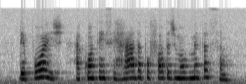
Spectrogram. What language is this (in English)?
Portuguese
